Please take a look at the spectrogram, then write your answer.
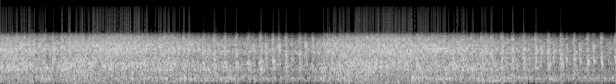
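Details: Jeep Cherokee at steady idle: dull knock about four times a second in time with the engine; owner suspects loose flexplate bolts, unconfirmed; engine knock at idle.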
